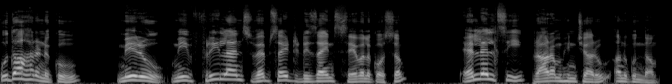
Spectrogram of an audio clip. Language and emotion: Telugu, neutral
